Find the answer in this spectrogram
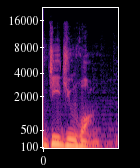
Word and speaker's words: Ji Junhuang: jun hong that's right someone told me that the j isn't that it's you actually pronounce it like june oh like the like i was doing like the d i can't remember how it's been awesome had to say his name but someone corrected me and that the ge isn't like silent it's pretty much chinese yeah so it's ji junhuang that's how it is i'll correct that heijun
